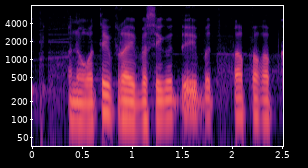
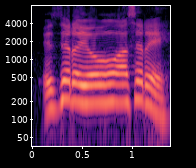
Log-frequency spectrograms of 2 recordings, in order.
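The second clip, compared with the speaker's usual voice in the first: higher, louder, flaring up at the officer; heated refusal, voice climbing; raised voice; 9 semitones higher, 6 dB louder than usual. Acted. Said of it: "ba't tumataas yung boses mo".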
